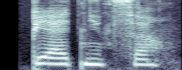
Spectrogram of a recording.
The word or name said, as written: pyatniza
